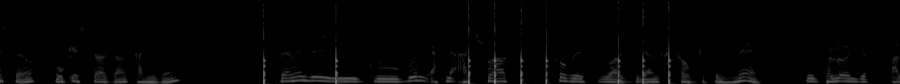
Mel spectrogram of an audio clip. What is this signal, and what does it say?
Tap code, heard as knocks on wood, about 4 knocks a second, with speech in Korean. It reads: AS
